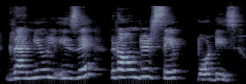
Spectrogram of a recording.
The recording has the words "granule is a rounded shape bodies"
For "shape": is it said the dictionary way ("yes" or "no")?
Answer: no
